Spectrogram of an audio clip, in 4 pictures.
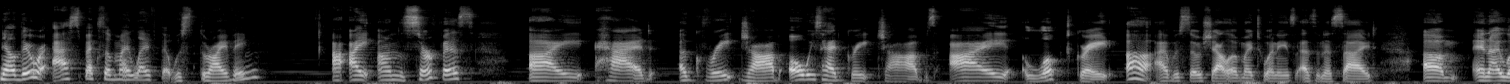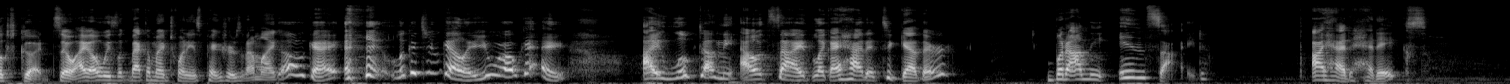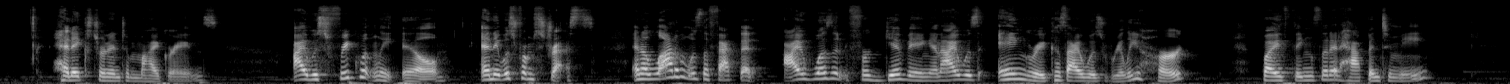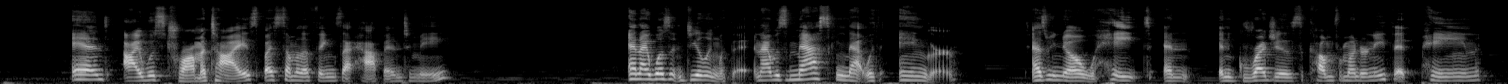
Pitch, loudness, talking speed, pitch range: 185 Hz, -20 LUFS, 160 wpm, 155-230 Hz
